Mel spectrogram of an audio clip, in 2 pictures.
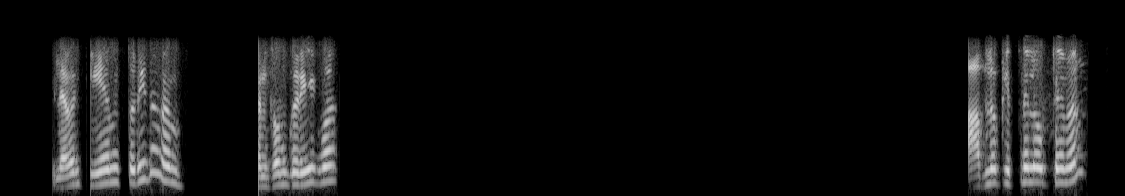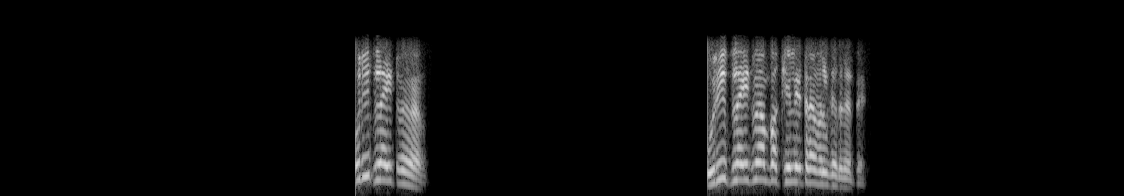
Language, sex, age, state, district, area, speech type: Urdu, male, 45-60, Uttar Pradesh, Gautam Buddha Nagar, urban, conversation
